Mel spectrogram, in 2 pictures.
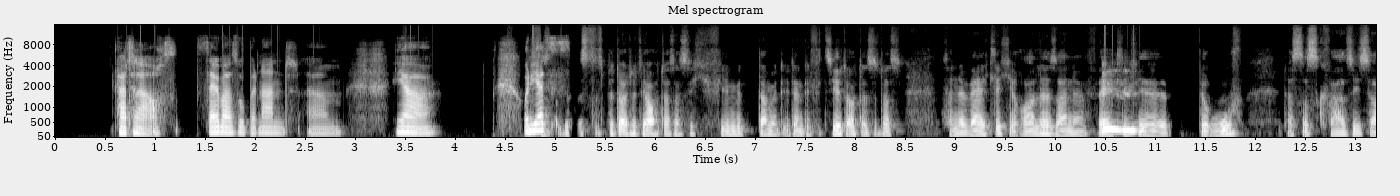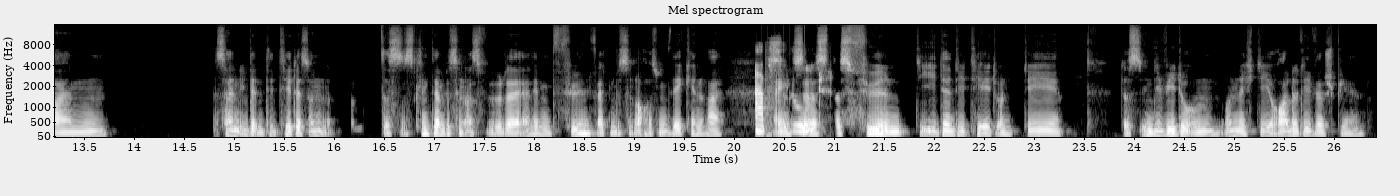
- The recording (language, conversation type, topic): German, advice, Wie erlebst du deine Trauer nach einem Verlust, und welche Existenzfragen beschäftigen dich dabei?
- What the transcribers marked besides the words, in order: distorted speech; static; other background noise; stressed: "Fühlen"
